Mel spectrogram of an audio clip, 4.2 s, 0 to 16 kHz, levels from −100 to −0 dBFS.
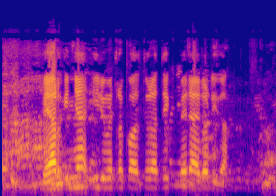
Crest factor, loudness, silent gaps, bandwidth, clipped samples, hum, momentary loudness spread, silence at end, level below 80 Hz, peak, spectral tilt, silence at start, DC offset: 22 dB; -21 LUFS; none; 7.6 kHz; under 0.1%; none; 16 LU; 0 s; -70 dBFS; 0 dBFS; -3 dB/octave; 0.05 s; under 0.1%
